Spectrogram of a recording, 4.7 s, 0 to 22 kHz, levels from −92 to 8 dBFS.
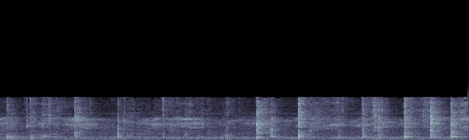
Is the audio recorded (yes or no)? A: yes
